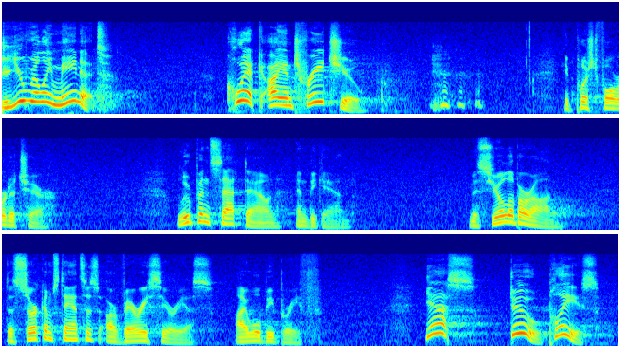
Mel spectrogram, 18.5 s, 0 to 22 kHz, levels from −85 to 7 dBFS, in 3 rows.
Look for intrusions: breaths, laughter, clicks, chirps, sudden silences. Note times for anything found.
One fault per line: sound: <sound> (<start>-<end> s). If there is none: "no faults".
sound: laugh (4.3-4.8 s)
